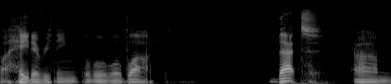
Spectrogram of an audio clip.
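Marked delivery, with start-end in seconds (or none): none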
